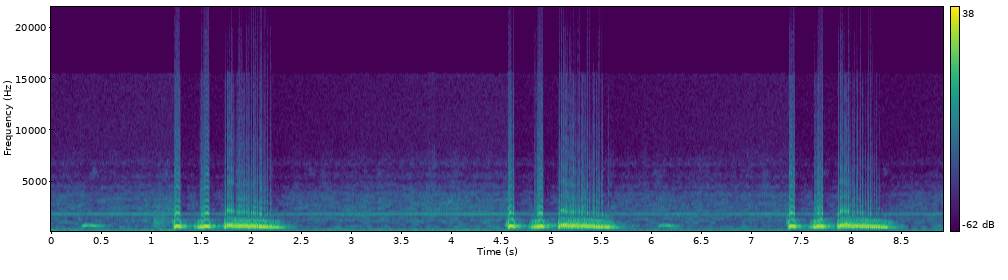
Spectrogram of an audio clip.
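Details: Spotted dove in lively 'kuk 1' style, used as a lure to call other doves: three loud coo phrases, each two short clipped notes and then a long rolling note, about every three seconds, with soft distant cooing between.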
